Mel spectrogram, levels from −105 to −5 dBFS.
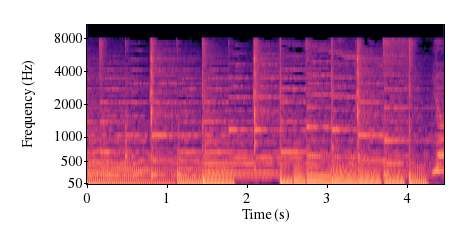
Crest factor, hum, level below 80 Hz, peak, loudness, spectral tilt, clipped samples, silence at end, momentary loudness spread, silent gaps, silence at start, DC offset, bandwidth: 14 dB; none; -32 dBFS; -14 dBFS; -29 LUFS; -5.5 dB/octave; under 0.1%; 0 s; 5 LU; none; 0 s; under 0.1%; 8.4 kHz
